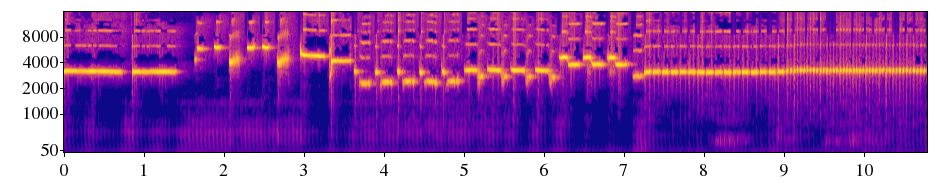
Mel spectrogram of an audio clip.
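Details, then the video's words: Russian singer canary, a breed kept for singing, performs a varied song meant to teach other canaries: a smooth trill, high chirps, several distinct tours of repeated rolling notes, and a long sustained rapid trill at the end. "Russian singer canary singing"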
